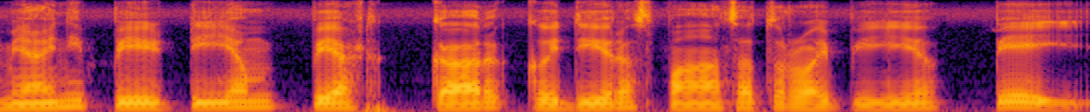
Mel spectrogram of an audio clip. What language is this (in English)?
Kashmiri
